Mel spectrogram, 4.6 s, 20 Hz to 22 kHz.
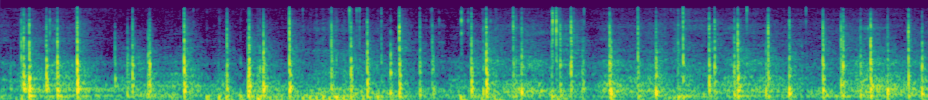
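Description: Long red nails tap rapidly on top of a small, hollow, blue Twinings cardboard tea box. The result is a quick, uneven run of short, dry clicks with a hollow, papery tone around 470 Hz, and each tap dies away almost at once.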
